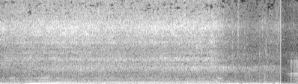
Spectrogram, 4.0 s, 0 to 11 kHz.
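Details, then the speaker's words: Honda Fit/Jazz CVT after Xado EX120 treatment for CVT shudder, driving up the steepest part of a hill: steady, even engine drone under load with no shudder or pulsing; shudder appears gone. "okay that seem to have gone be cool pretty cool yeah well that's the easiest repair I've ever done"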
